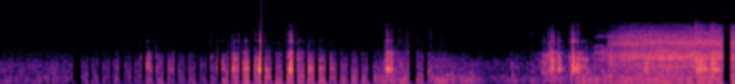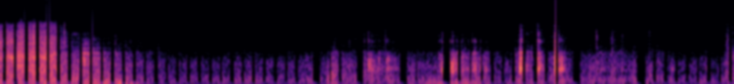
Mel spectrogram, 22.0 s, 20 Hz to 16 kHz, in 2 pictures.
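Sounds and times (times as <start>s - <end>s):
crow hiccup-like calls: 8.8s - 10.0s
sharp clicks: 9.1s - 12.6s.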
